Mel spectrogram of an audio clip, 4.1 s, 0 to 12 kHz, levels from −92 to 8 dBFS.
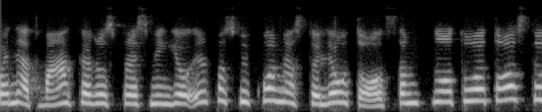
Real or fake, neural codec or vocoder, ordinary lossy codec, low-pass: real; none; Opus, 24 kbps; 7.2 kHz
